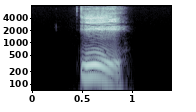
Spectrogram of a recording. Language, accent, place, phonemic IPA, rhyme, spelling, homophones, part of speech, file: German, Germany, Berlin, /ʔeː/, -eː, eh, E, conjunction / adverb, De-eh.ogg
- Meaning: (conjunction) before; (adverb) 1. anyway, in any case 2. well, admittedly (for which in Germany only schon is used) 3. intensifier in suggestive questions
